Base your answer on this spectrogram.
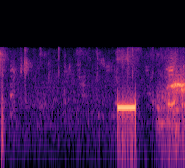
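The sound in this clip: A telephone line tone sounds after a dropped call as a single short, steady mid-pitched beep. It stands out loudly after a few faint clicks and ticks, and a voice begins speaking just after it.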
